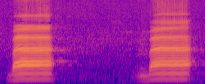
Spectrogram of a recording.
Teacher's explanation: fathah yaitu di dibuka secara sedang bukanya tidak terlalu mukka tidak juga nutup sedang-sedang saja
